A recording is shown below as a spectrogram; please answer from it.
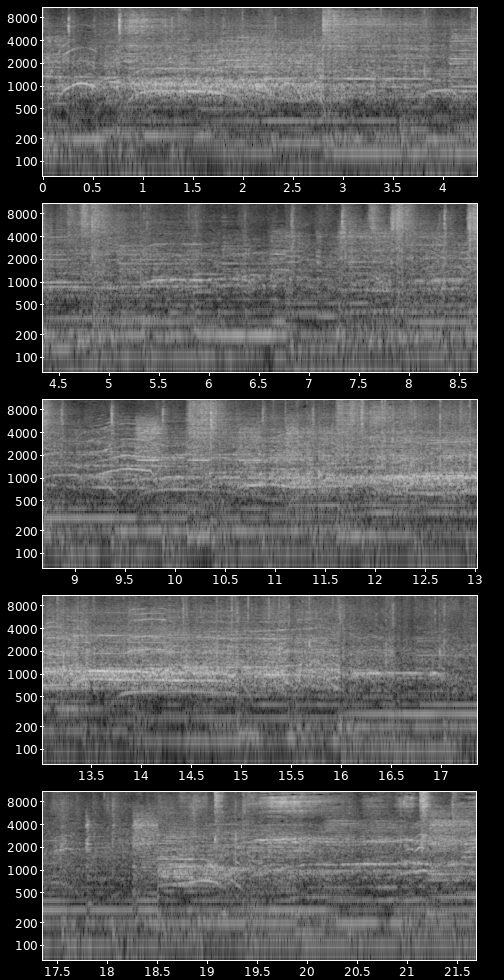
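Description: Live band music played loudly in a concert hall, heard from within the audience, with fans whooping and cheering over it.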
